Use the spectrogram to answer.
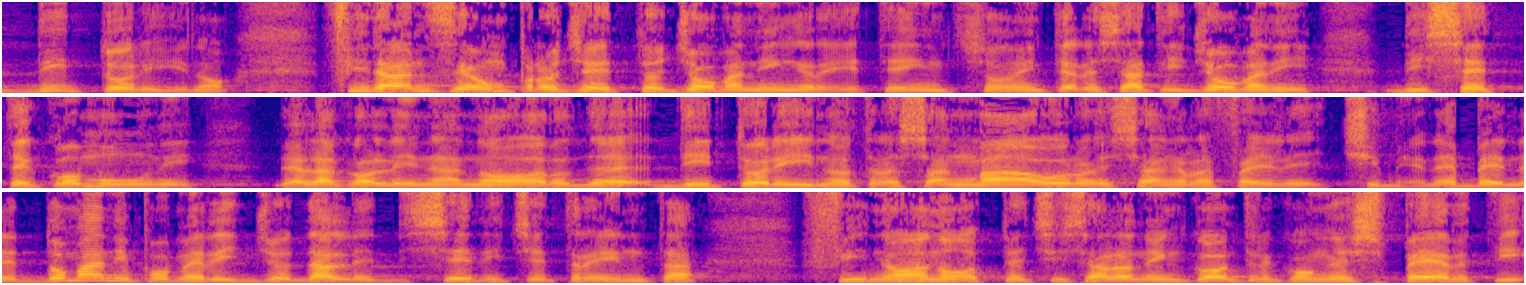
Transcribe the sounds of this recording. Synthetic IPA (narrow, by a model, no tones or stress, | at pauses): d̪it̪oɾiːnofinant̪sjaumpɾod͡ʒɛt̪ːod͡ʒoːvaniːŋɾɛːt̪esoːnoint̪eɾesːaːt̪id͡ʒoːvanid̪isɛt̪ːekomuːni | d̪elːakolːiːnanɔrd̪d̪it̪oɾiːnot̪ɾasaŋmawɾoesːaŋrafːaɛːlet͡ʃimɛ̰ːnebɛːned̪omaːnipomeɾid͡ʒːod̪alːeseːd̪it͡ʃiet̪ːɾɛnt̪a | fiːnoanɔt̪ːet͡ʃisaɾanːoiŋkont̪ɾikoŋespɛrt̪i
